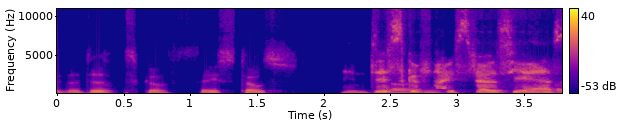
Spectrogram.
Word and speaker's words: Phaistos: Your book actually explains if I pronounce it correctly, the disc of Phaistos. And Um, Discophistos, yes. Phaistos, and the little saucer image that's right there.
